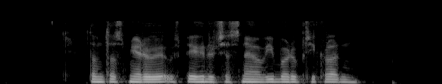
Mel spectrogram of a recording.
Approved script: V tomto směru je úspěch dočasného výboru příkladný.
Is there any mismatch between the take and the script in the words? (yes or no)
no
